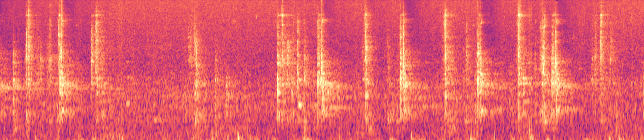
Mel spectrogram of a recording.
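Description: One-ton shop crane lifting a hanging air compressor: irregular metallic clanks and clicks, about one or two a second, over a low rumble.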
